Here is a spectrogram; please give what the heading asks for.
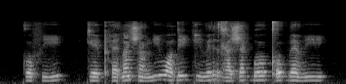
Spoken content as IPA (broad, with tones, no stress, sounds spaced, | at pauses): k o˨ f i˨˦ | k eː˨ pʰ ɛ˨ ɗ ã˦ ʃ ã˨ ŋ iː˦ β ɔ˨ ɗ iː˦ k i˨ β ɪ˦ r ɣ a˨ ʃ a˦ ɡ͡b oː˦ kʼ o˦ b ɛ˦˨ β i˨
